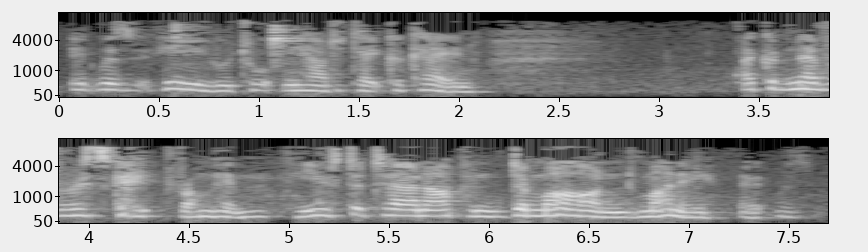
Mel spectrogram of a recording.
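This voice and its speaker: A woman's voice: on the low side, normal speed, slight background noise, close to an everyday voice. An actress playing a shaken, world-weary young society woman in a radio drama. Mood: weary confessing.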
